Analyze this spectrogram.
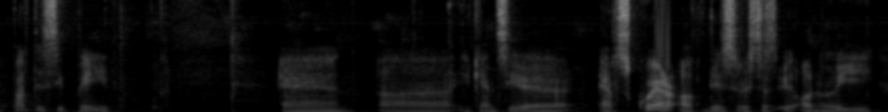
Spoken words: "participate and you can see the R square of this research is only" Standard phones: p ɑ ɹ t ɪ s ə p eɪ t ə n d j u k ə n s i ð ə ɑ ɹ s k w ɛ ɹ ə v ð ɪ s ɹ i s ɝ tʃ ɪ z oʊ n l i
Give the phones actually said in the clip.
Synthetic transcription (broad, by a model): p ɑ ɹ t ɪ s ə p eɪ t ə n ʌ j u k ə n s i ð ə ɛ ɹ s k w ɛ ɹ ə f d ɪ s ɹ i s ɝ s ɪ oʊ n l i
